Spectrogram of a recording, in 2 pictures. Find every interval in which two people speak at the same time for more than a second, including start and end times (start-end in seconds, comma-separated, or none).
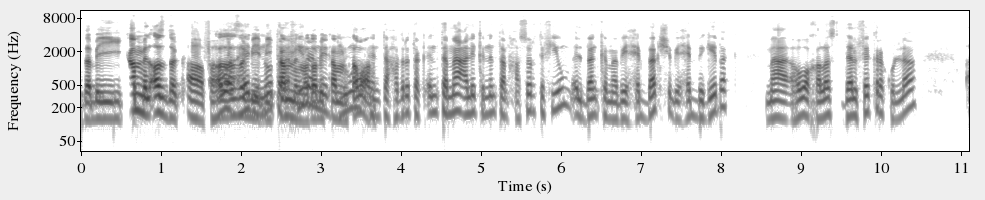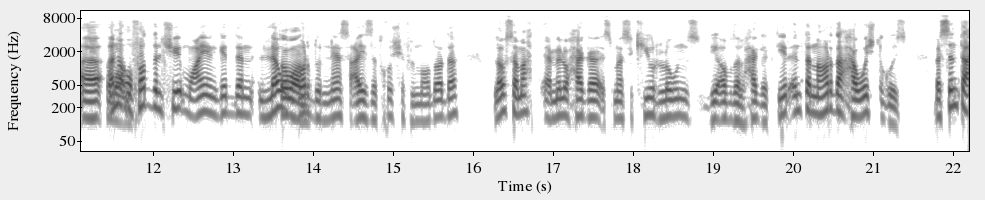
1.6-3.7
